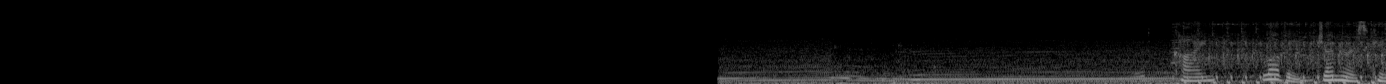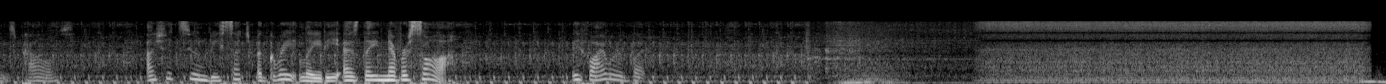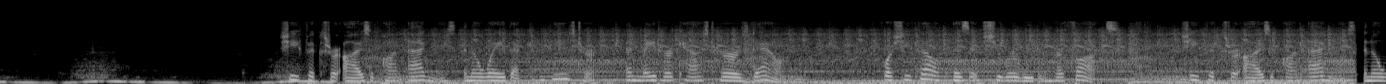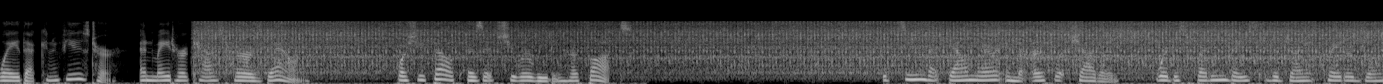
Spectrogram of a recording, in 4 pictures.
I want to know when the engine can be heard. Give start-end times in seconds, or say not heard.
7.2-41.3, 43.5-55.3.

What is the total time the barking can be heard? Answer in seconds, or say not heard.
not heard.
